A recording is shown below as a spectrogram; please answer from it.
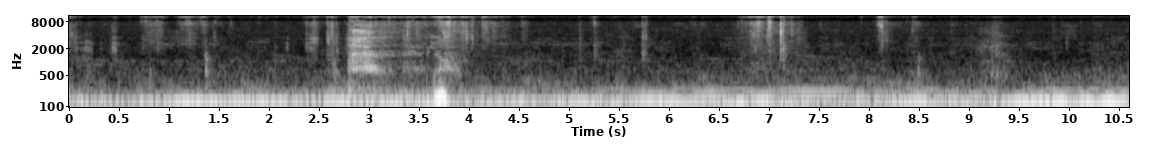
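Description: Faint clicks and scrapes of gloved hands and a hand tool working on a valve and its hose fittings in a car's engine bay, with one small knock a little under four seconds in, over a steady low hum.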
